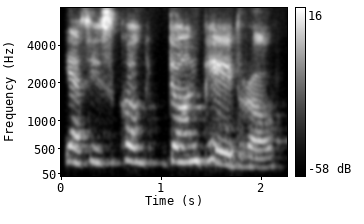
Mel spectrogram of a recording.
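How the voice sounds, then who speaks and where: A woman's voice: on the high side, lively intonation, takes it slowly, darkish tone, voice pushed up. A woman voicing a coaxing, matchmaking old grandmother who eggs her granddaughter on. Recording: lo-fi recording.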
